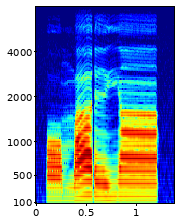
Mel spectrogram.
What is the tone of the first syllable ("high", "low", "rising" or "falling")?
low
